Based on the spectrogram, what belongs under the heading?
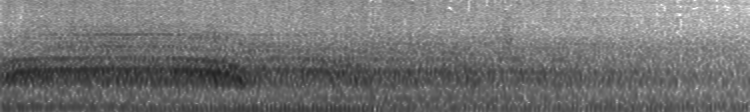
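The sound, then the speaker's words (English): A huge, monstrous scream roars out loud from a building that hinges open into a terrible maw, a sustained bellowing wail with a gravelly rumble underneath that slowly fades over a few seconds, with no one speaking. “And then you see the building you were in hinge open into this terrible maw and let out this big, loud scream.”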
